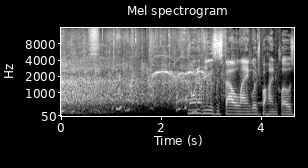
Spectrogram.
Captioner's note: laughter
